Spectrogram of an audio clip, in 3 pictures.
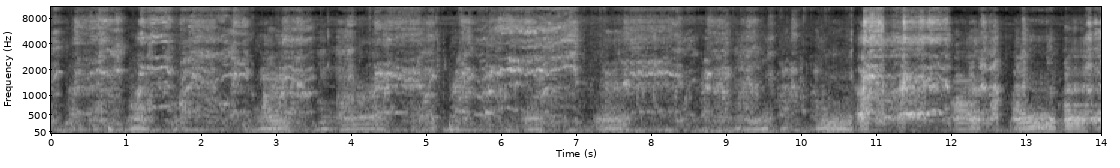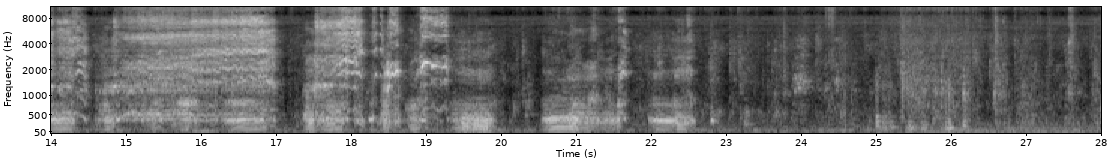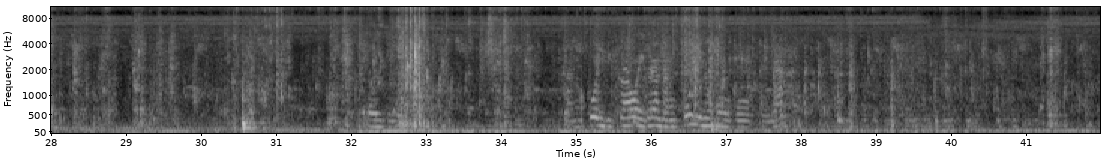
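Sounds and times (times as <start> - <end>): pigs squealing: 0.0 - 31.0.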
